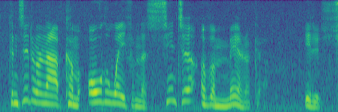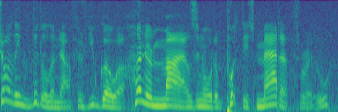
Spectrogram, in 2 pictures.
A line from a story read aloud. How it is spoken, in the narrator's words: he added hotly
